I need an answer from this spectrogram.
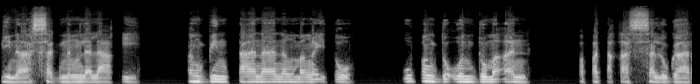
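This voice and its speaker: A man's flat, monotone delivery at a fairly slow pace, dry and close with no echo. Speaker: horror story narrator. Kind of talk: true-crime horror narration, read from a script. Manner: grim, hushed and slow, building dread, then a direct, chilling address to the listener.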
